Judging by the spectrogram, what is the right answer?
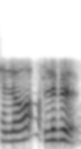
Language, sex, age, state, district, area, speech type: Bodo, female, 18-30, Assam, Kokrajhar, rural, conversation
